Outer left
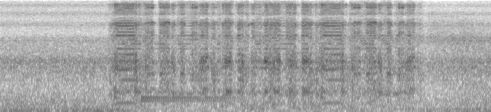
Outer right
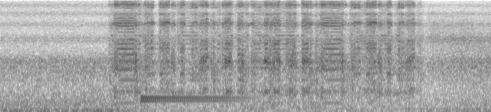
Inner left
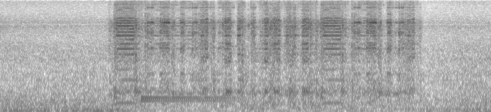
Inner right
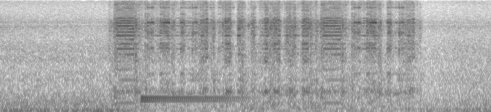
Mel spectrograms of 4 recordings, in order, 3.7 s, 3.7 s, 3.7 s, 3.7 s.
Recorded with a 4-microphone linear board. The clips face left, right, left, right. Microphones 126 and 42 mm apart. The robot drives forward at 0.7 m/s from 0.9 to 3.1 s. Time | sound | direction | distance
0.0 | a vehicle | 10° right (ahead or behind) | ?
1.1 | a ringtone | 30° right (ahead or behind) | ?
